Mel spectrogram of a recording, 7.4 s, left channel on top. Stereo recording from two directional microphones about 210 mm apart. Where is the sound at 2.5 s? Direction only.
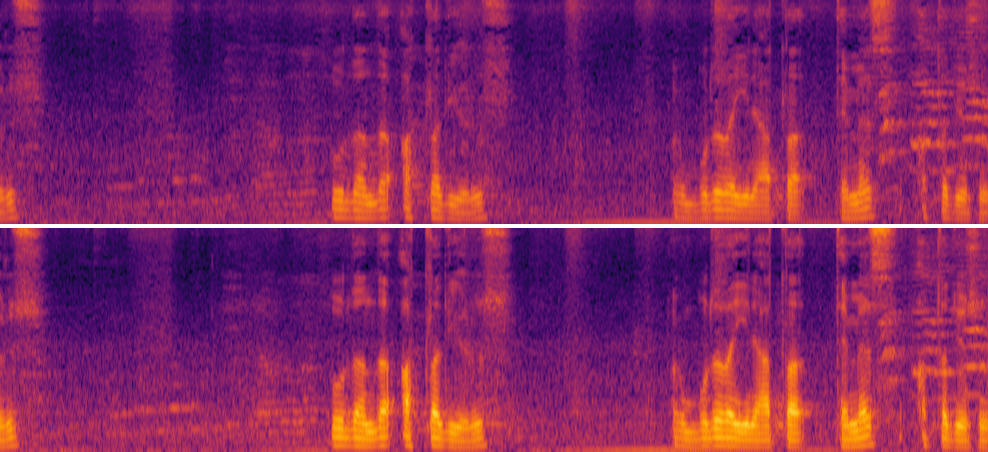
20° right (ahead or behind).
